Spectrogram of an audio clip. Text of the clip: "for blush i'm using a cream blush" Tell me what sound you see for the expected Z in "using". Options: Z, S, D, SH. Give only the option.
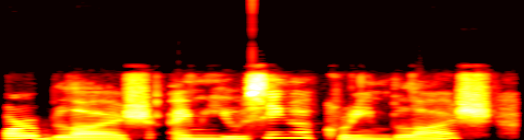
S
